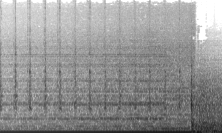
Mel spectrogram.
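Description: Edited sound-design build-up: sharp evenly spaced ticks, about three a second, over a low drone that swells steadily louder, breaking off just before the end into the start of a heavy boom.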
